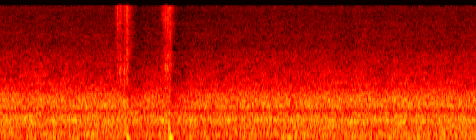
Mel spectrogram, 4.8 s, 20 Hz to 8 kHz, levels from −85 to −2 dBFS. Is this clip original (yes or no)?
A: yes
